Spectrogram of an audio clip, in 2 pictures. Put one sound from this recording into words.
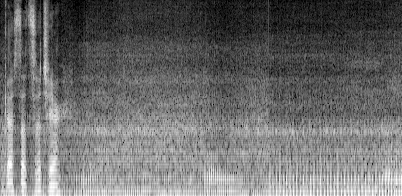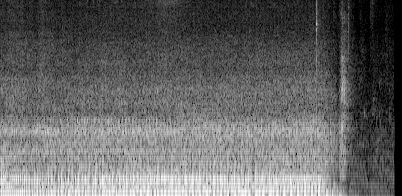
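A motorcycle engine idles and rumbles steadily up close.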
